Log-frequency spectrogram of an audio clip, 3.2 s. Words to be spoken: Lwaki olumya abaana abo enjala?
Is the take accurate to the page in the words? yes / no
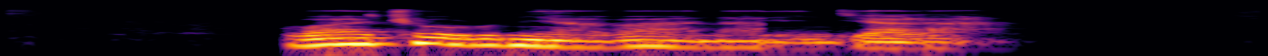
no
